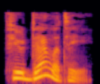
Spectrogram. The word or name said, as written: feudality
